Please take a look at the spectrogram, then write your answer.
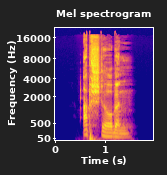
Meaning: first/third-person plural dependent subjunctive II of absterben
- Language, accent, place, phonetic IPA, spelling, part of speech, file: German, Germany, Berlin, [ˈapˌʃtʏʁbn̩], abstürben, verb, De-abstürben.ogg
